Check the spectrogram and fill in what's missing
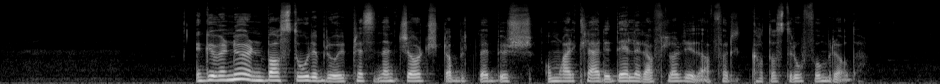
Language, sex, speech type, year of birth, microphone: Norwegian, female, read, 1956, Shure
